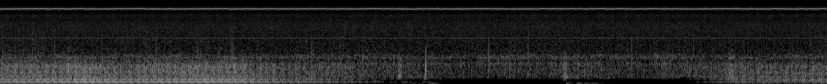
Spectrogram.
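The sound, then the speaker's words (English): A nice new car's engine idles with a steady, low rumbling hum, cuts out for a few seconds midway with a couple of faint clicks, then returns. No one speaks. “And thanks for bringing us home in your nice new car.”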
